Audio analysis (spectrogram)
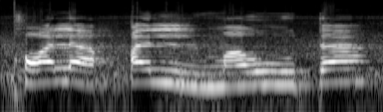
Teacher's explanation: خا جو ہے مستعلیہ لیٹر ہے، اس کو ہم نے پر اور موٹی آواز میں پڑھنا ہے، جبکہ قاف بھی مستعلیہ لیٹر ہے، اس قاف میں اور سادہ کاف میں بہت فرق ہے۔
